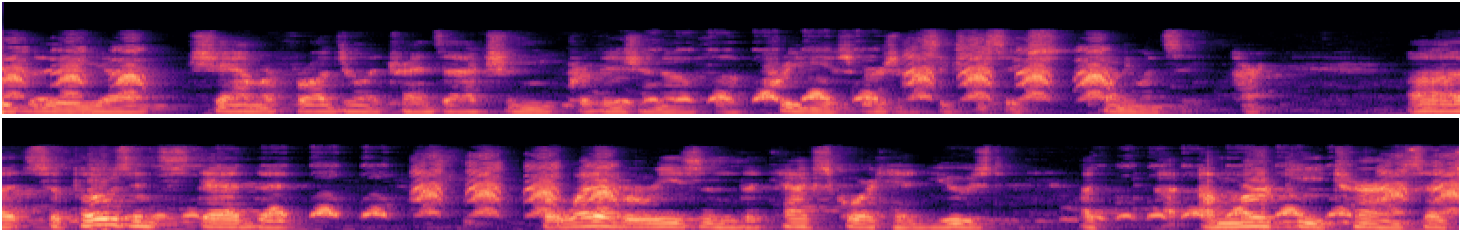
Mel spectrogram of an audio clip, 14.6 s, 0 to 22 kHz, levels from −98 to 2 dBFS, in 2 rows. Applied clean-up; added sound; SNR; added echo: classical method WPE with log-MMSE.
